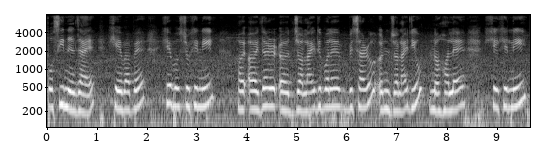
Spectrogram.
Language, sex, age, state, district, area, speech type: Assamese, female, 18-30, Assam, Sonitpur, rural, spontaneous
